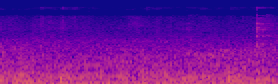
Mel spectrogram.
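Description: Steady outdoor background noise with a low rumble and faint distant voices, and one short click near the end.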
